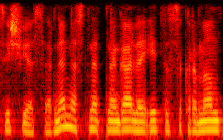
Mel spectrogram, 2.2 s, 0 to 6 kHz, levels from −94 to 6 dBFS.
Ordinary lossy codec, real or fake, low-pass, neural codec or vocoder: Opus, 16 kbps; real; 5.4 kHz; none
